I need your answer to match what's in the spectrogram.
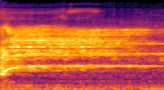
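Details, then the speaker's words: Airstream trailer power tongue jack after warranty shaft replacement: steady high electric motor whine, smooth, no grinding or clicking; runs up and down cleanly. "It is working nice and smooth up and down. How about that?"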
